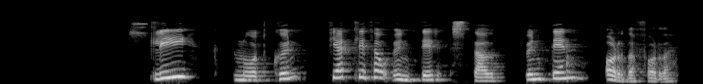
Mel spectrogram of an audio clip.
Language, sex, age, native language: Icelandic, female, 40-49, Icelandic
